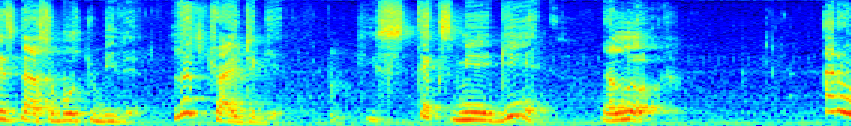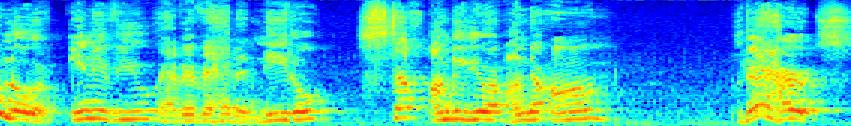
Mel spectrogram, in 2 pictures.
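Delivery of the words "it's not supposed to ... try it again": put-on heavy Indian accent, faster. Quoting the man who keeps sticking him with a needle, heavy indian accent. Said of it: "had a heavy Indian accent".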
